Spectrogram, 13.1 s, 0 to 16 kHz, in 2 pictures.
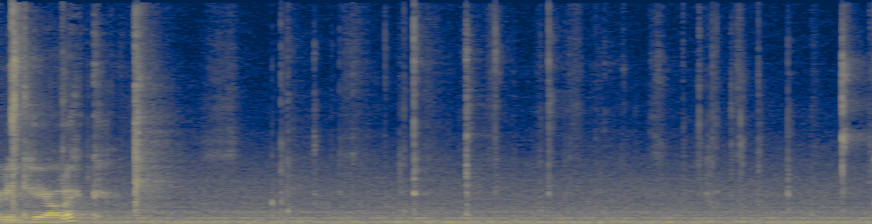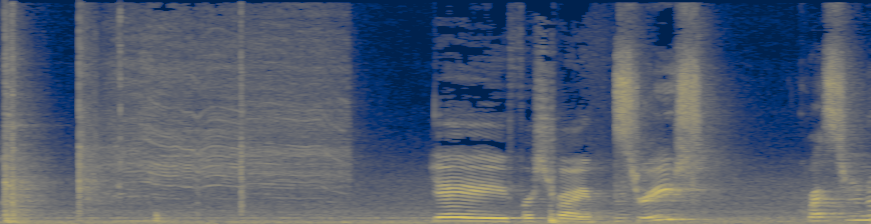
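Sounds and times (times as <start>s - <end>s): camera motor whirring: 7.2s - 9.2s.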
